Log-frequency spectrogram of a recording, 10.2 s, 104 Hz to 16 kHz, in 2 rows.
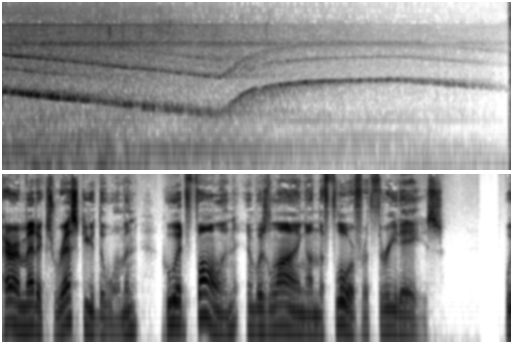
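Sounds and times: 
fire truck and ambulance sirens wailing at an apartment complex: 0.0s - 5.0s
low rumble of traffic and engine noise: 0.0s - 5.1s
speech: 5.1s - 10.1s.

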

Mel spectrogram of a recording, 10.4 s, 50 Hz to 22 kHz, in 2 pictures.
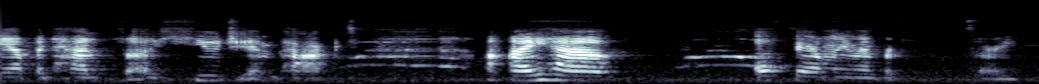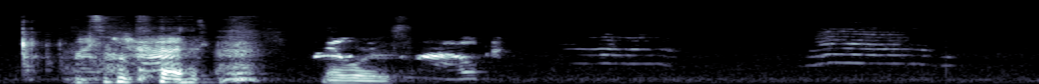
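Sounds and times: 
speech: 0.1s - 3.2s, 3.8s - 7.8s
cat meowing: 3.4s - 3.9s, 8.0s - 8.6s, 9.2s - 10.0s
laughter: 5.5s - 6.6s.

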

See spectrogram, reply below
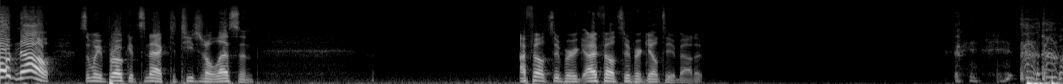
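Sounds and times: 
speech: 0.1s - 2.7s, 5.2s - 7.1s, 9.6s - 10.6s
person coughing harshly: 9.5s - 10.6s.

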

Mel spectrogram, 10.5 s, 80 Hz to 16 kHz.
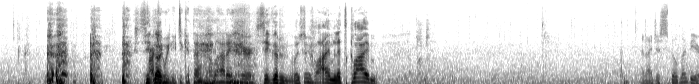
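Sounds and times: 
person coughing: 0.7s - 2.2s
speech: 2.2s - 5.8s, 9.8s - 10.4s.

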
